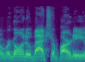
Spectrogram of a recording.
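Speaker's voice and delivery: ordinary talk, nothing marked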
